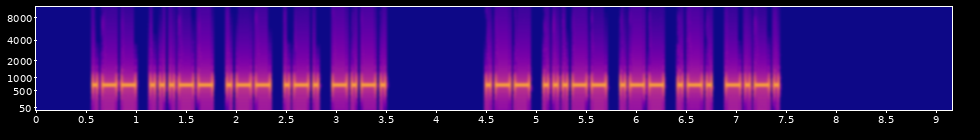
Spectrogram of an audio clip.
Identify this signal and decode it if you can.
Morse code, heard as a keyed tone, about 25 wpm, 700 Hz. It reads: W3WRC W3WRC
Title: USA Call Signs - 5 Characters - Repeated 2x - 25wpm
